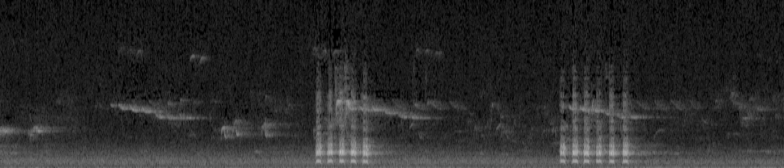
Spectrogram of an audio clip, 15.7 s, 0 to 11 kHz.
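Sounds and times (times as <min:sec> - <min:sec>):
common raven croaking in winter in Estonia: 0:06.3 - 0:07.5, 0:11.2 - 0:13.0.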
